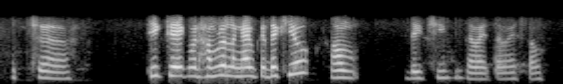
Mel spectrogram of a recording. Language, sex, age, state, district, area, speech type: Maithili, female, 18-30, Bihar, Madhubani, rural, conversation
